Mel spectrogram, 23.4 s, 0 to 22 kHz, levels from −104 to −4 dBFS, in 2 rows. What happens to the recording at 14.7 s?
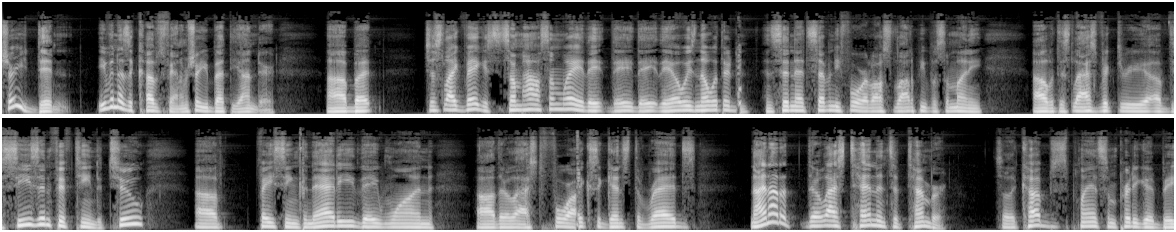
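Right after "to two uh facing", a brief chirp, squawk, click or short hole cuts in from 14.67 to 14.74 s. That is damaged data in a compressed stream: corrupted bytes make the decoder misread those frames and lose sync until it locks onto the next frame header.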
